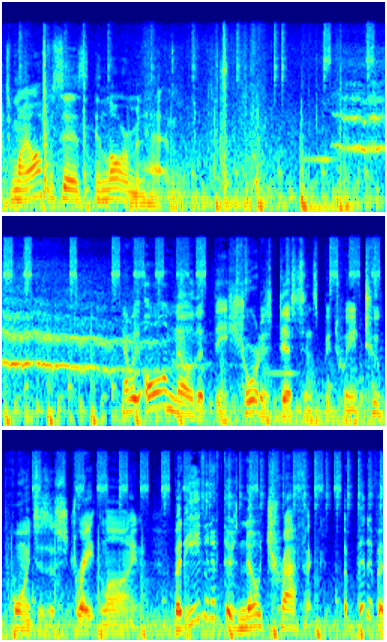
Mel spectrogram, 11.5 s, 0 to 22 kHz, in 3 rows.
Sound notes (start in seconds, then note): 2.2 tires squealing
